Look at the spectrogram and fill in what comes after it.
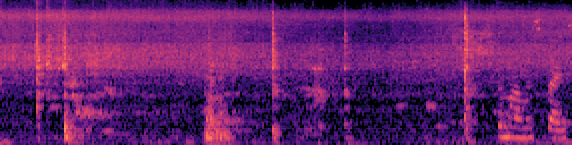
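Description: Chicken, chopped tomatoes and masala sizzling in oil in a metal pot, frying as the base for chicken biryani, while a metal spoon stirs it, scraping and knocking against the pot several times.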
